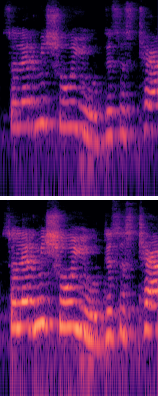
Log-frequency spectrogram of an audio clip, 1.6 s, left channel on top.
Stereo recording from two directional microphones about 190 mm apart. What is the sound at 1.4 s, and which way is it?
Speech, 30° right (ahead or behind).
